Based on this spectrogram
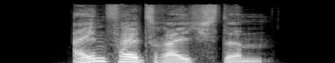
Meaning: strong dative masculine/neuter singular superlative degree of einfallsreich
- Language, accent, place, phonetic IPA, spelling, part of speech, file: German, Germany, Berlin, [ˈaɪ̯nfalsˌʁaɪ̯çstəm], einfallsreichstem, adjective, De-einfallsreichstem.ogg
